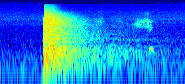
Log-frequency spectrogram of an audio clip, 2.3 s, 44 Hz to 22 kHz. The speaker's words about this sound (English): Another standard CO2 bulb bomb in the same place for comparison.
